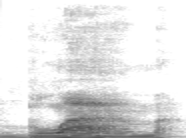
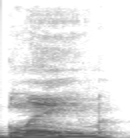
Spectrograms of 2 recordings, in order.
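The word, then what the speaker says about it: Blame!: team was there and they called it blam that's why i was like there was something weird in how they pronounce it it's called blame um and it was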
